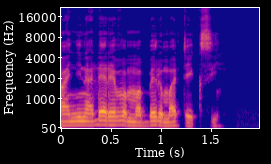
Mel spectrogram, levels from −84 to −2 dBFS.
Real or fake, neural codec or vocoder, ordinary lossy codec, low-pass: real; none; none; none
